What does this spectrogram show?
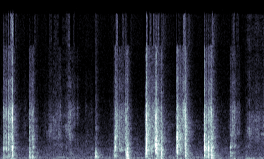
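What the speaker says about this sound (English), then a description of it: "shuffle the cards a bit longer" Soft papery riffling of cards being shuffled, a series of quick irregular bursts with brief pauses between them, close and fairly quiet.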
